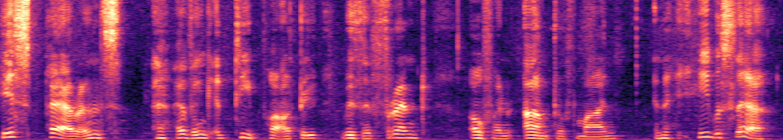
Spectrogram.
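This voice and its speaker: A woman's fairly low, somewhat breathy voice at a very slow pace with ordinary pitch variation. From Czechoslovakia (Prague). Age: 90s. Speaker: care home resident, Holocaust survivor. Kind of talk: interview testimony.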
